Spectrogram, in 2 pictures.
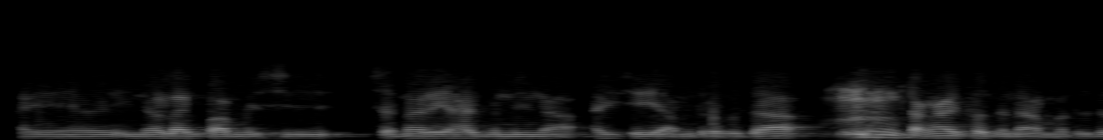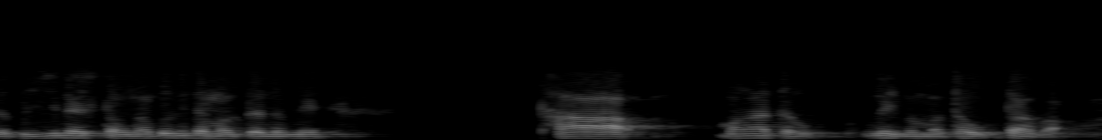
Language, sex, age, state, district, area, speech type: Manipuri, male, 45-60, Manipur, Thoubal, rural, conversation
